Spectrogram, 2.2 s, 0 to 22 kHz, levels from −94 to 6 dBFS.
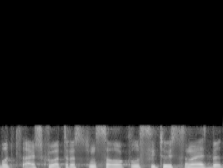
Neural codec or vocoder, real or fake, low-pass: codec, 24 kHz, 1.2 kbps, DualCodec; fake; 5.4 kHz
